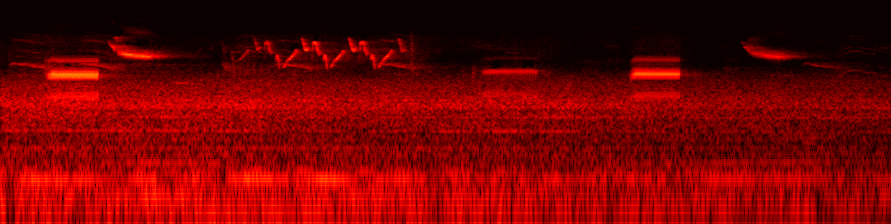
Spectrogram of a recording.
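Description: Frogs calling at a pond, with short repeated calls and birds chirping over them, including a quick run of chirps about three seconds in. The sound slowly fades toward the end.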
